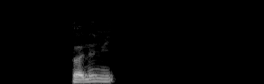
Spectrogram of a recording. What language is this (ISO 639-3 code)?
fra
